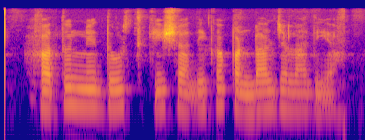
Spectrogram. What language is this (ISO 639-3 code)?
urd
